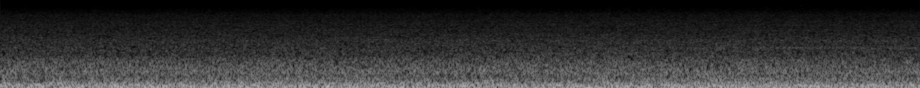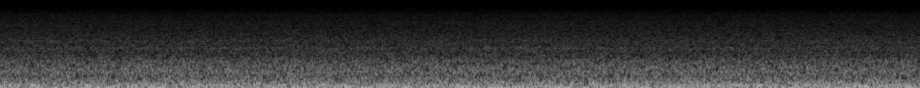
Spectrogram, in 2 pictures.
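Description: Jet engines roar steadily with a low rumble.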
